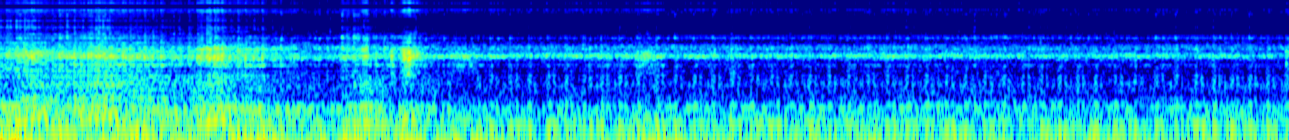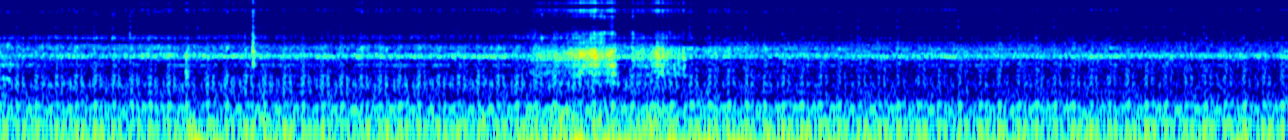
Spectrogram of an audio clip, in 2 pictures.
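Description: ATV engine running steadily at idle, a low hum, with a few brief clatters near the start and a short louder burst about nine and a half seconds in.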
